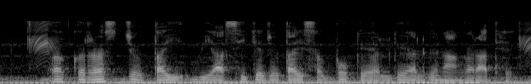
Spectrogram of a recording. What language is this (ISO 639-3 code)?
hne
